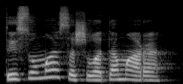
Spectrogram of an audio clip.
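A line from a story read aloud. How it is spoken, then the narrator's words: Mother grumbling. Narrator (Russian): заворчала мать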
